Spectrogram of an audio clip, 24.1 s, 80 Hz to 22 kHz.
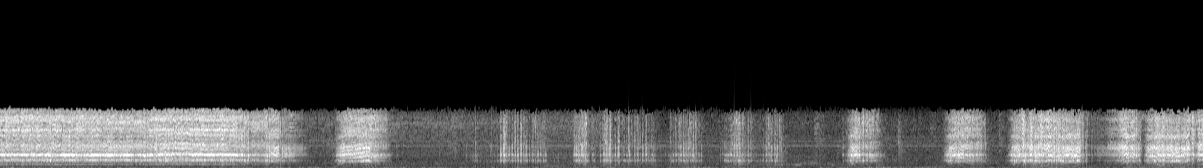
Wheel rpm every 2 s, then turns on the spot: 160, 160, 120, 50, 0, 20, 20, 10, 20, 20, 90, 70.
10-14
